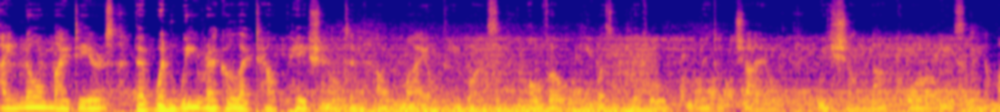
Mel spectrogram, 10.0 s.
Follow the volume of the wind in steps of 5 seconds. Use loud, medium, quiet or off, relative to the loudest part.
loud, medium.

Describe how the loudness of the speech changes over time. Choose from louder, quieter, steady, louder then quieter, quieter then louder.
quieter.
